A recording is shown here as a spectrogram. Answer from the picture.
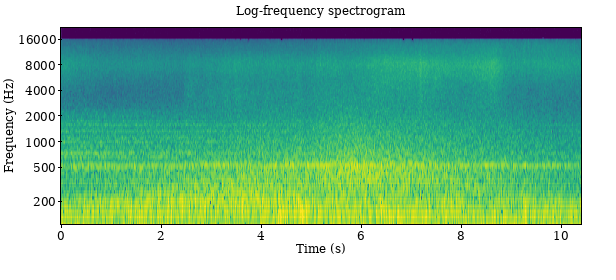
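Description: Deep, continuous storm rumble under a sustained ambient drone of held synth tones. A soft hiss swells in the high end from about six to nine seconds in.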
